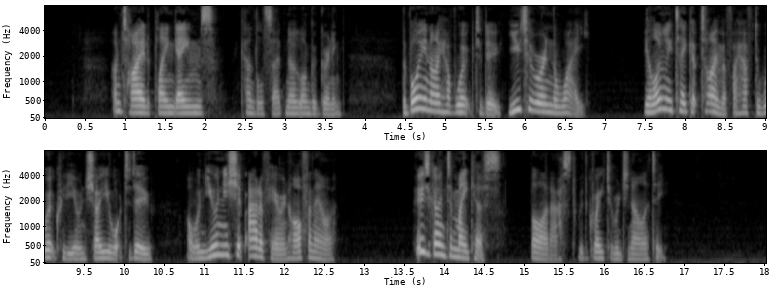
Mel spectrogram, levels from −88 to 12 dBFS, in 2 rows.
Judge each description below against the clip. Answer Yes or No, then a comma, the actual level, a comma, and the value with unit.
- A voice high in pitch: No, medium, 175 Hz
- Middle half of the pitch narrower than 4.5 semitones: No, average, 5.3 semitones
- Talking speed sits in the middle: No, fast, 215 wpm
